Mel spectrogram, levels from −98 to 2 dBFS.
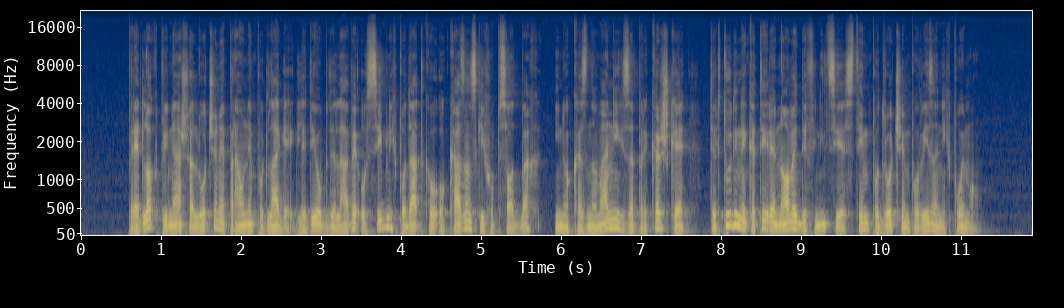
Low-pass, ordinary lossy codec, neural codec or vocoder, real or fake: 19.8 kHz; none; none; real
